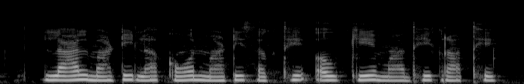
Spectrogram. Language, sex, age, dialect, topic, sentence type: Chhattisgarhi, female, 31-35, Northern/Bhandar, agriculture, question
